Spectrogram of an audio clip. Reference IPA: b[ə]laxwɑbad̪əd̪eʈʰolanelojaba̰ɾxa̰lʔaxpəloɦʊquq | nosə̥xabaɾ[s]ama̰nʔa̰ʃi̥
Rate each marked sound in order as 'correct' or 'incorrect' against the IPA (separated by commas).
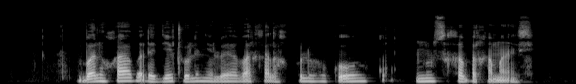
correct, incorrect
